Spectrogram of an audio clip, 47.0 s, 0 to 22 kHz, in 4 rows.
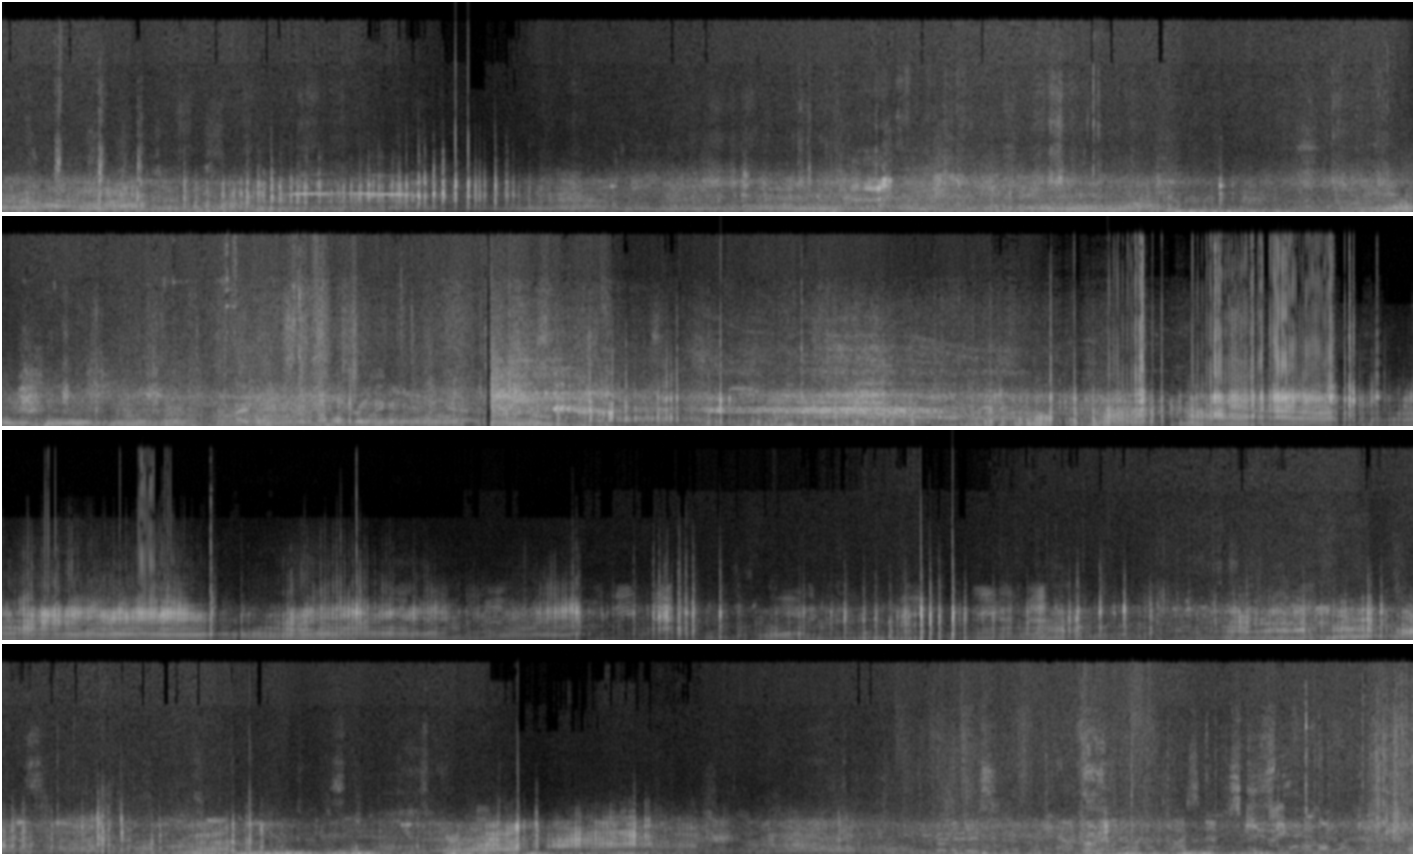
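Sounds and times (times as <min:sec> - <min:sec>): sharp exhaust pops: 0:00.0 - 0:04.8, 0:07.8 - 0:25.4
rally car engine accelerating: 0:00.0 - 0:47.0.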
